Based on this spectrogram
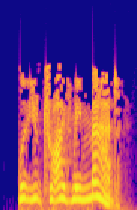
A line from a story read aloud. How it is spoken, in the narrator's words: he cried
